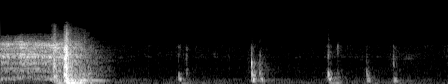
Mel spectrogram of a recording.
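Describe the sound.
Knocking on a door: a few sharp, brief raps in uneven small groups follow a louder opening burst of noise, then quiet returns between the knocks.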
